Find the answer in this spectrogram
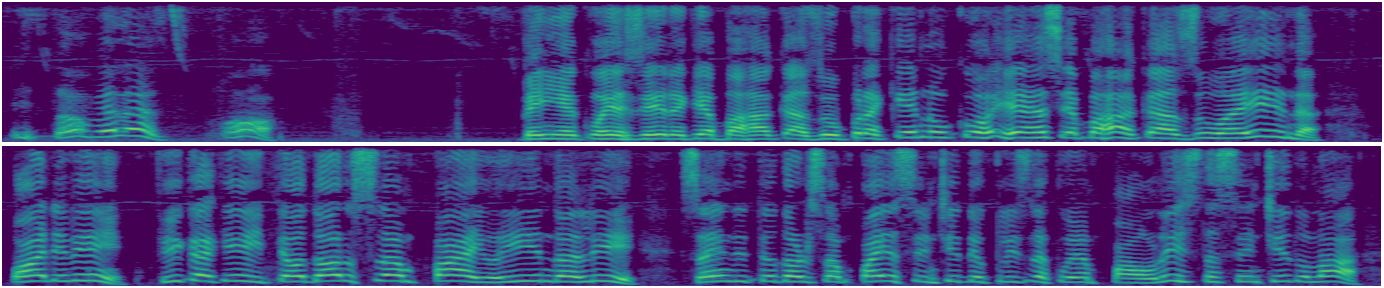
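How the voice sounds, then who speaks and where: Chatty high-voiced man vlogging. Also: normal speed, no echo. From Brazil. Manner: chatty, laughs often, keeps saying "rapaz" and "ó". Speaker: vlogger showing a roadside vegetable stand. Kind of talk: casual walk-around vlog. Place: outdoors at a roadside stand in hot afternoon sun.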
